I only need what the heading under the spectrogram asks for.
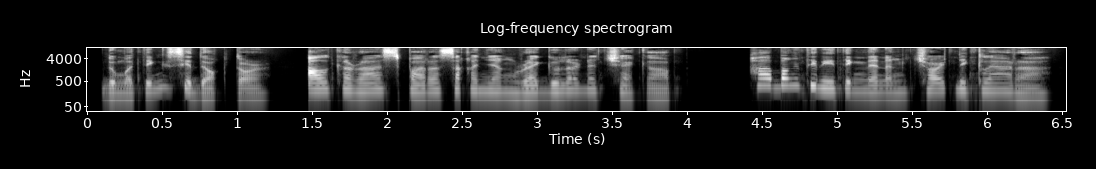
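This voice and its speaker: Expressive woman telling a story. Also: lowish voice, no room sound, studio quality. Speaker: audiobook narrator. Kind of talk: scripted story narration.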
